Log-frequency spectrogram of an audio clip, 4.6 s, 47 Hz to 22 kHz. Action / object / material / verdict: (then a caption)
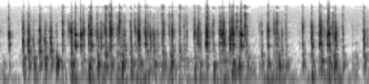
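tap / plastic keyboard with round plastic keycaps / plastic / none. Fingertips type continuously on a small pink and white Kakao edition plastic keyboard with round plastic keycaps and a hollow body. Rapid, overlapping clicky taps with a hollow plastic clack carry a bright midrange tone around 1.8 kHz, and each stroke dies away almost instantly.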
